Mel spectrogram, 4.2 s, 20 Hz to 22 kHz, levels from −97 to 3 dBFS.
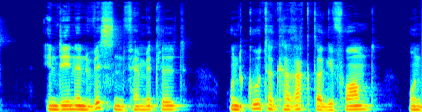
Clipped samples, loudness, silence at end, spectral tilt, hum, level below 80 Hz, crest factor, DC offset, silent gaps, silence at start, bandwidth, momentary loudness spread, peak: under 0.1%; -25 LUFS; 0 s; -6.5 dB/octave; none; -60 dBFS; 18 dB; under 0.1%; none; 0.45 s; over 20 kHz; 8 LU; -6 dBFS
